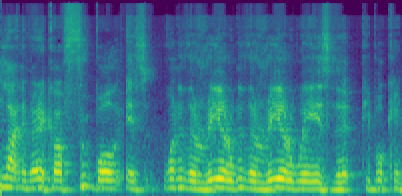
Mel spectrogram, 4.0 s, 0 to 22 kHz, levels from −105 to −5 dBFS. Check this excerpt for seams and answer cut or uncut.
cut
